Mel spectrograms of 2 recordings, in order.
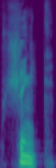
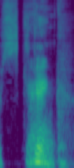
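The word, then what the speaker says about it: Schenck: Reign you in and how do you pronounce his name Mr skank we were corrected on this I thought it was shank that's what I would have thought too but Dana said it was skank right Mr skank stink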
